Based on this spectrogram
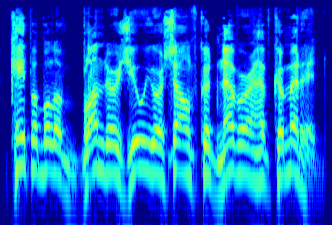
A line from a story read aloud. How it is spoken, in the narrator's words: shouted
